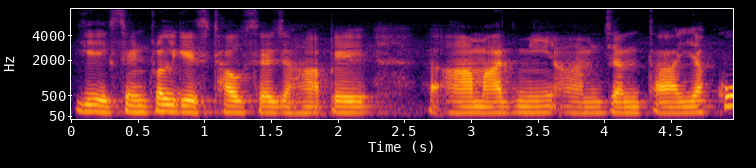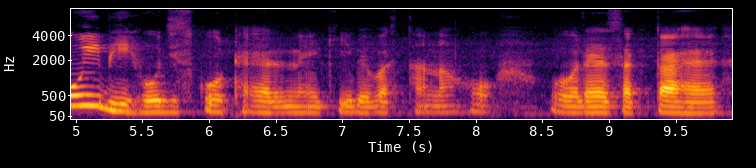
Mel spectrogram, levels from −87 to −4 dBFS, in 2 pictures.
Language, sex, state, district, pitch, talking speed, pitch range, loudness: Hindi, male, Tripura, West Tripura, 120 Hz, 150 wpm, 115-125 Hz, -21 LUFS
